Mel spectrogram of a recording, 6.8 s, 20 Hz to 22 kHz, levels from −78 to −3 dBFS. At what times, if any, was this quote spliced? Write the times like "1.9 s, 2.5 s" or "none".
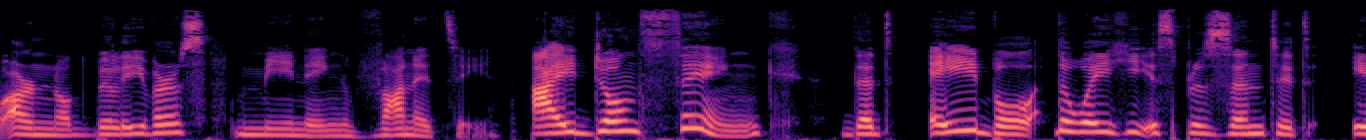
1.1 s, 5.3 s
